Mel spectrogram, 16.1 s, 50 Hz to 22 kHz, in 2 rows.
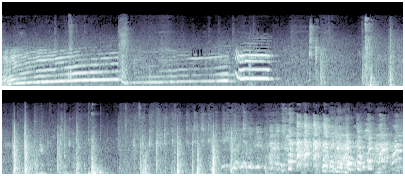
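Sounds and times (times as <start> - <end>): person imitating a siren: 0.0 - 5.6
sharp knocks and thumps: 7.2 - 13.4.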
